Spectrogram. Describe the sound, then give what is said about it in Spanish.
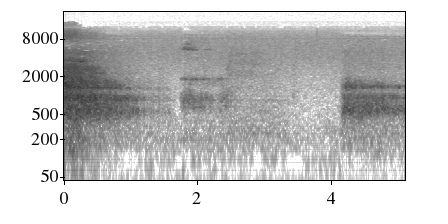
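A deep, airy inhalation through the nose, soft, followed by a shorter breath, a brief pause, then another long breath drawn in, as part of a calm breathing exercise. No talking. “Así que comenzamos a inspirar.”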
